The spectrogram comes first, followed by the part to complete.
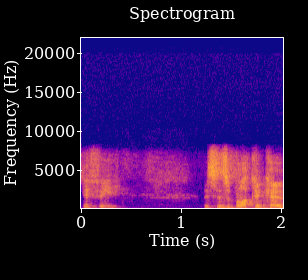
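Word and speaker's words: IIFE: i i f e or as it's pronounced iffy this is a blocker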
